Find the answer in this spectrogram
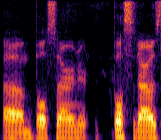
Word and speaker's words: Bolsonaro: But I just want to start off with the way Mike Lindell tries to pronounce Bolsonaro's last name here, because it's got the fluency isn't quite there.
